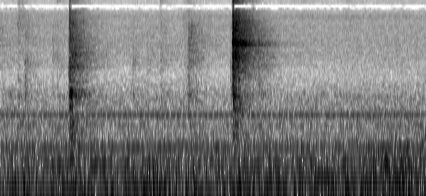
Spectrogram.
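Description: Glass entrance door being opened, giving two sharp clicks about a second and a half apart, the second louder with a short ring, over a steady low room hum.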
